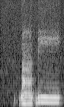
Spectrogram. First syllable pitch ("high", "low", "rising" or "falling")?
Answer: low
